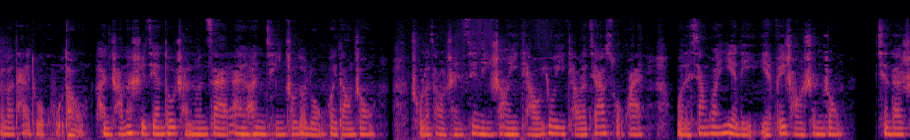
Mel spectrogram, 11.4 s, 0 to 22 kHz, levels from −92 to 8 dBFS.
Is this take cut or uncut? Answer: cut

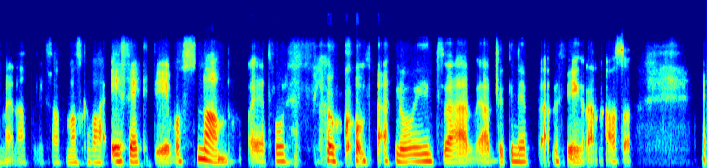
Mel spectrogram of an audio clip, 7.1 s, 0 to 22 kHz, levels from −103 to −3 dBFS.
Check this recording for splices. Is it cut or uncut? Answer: uncut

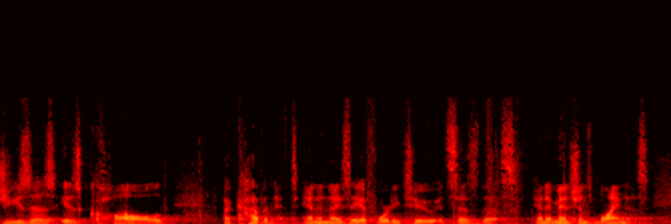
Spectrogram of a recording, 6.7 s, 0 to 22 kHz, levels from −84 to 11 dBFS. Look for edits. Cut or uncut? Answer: uncut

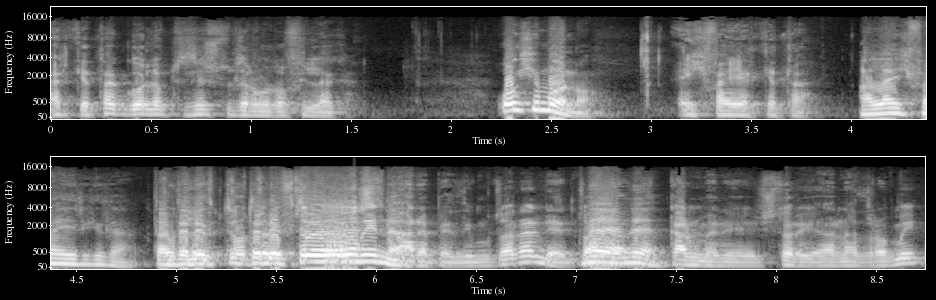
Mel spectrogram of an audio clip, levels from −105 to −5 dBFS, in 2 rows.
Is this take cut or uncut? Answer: uncut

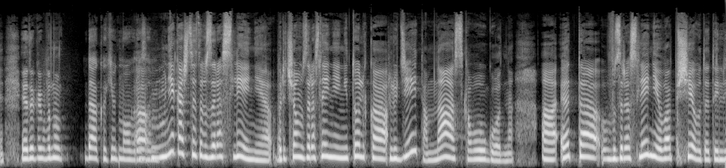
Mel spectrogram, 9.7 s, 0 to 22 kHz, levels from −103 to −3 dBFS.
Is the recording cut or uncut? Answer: cut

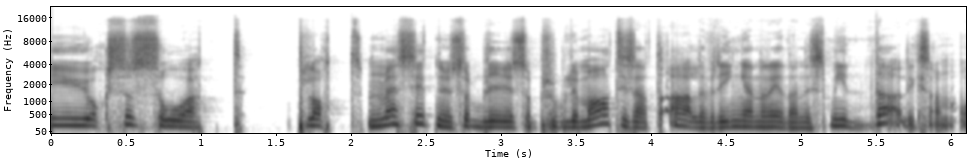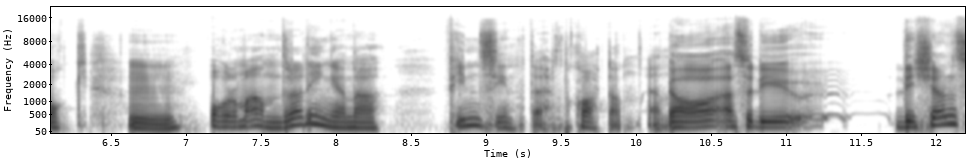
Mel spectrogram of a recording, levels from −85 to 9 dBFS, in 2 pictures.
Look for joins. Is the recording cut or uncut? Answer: uncut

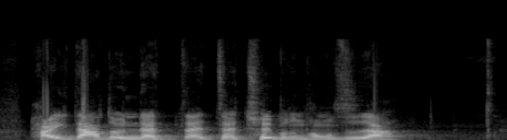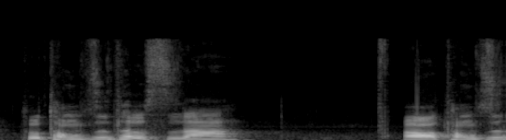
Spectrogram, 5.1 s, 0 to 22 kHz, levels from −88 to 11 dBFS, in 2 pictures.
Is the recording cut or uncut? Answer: uncut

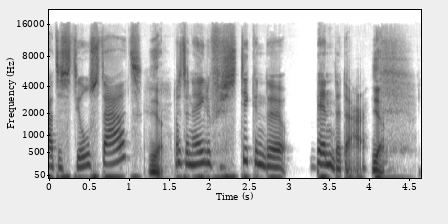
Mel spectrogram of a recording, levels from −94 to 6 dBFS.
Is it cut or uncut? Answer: cut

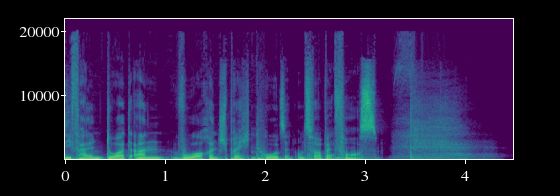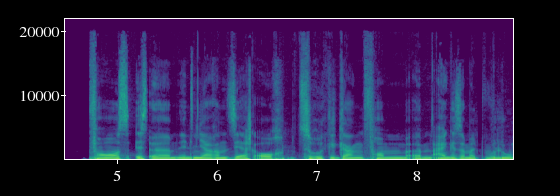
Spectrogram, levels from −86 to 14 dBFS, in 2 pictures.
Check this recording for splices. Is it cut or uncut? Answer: cut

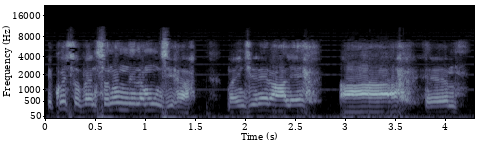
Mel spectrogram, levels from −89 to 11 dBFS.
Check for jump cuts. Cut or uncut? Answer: cut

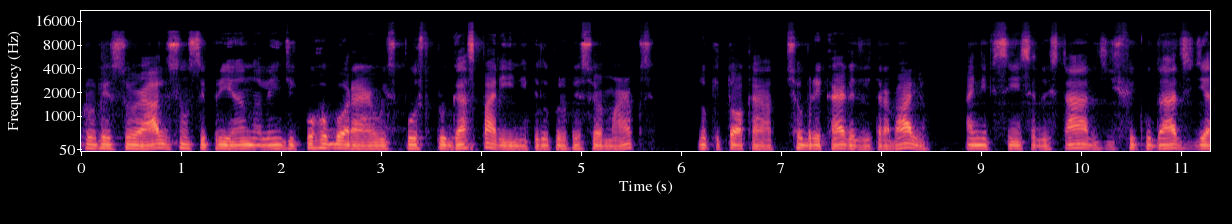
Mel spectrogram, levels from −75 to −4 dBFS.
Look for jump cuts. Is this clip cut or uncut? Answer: uncut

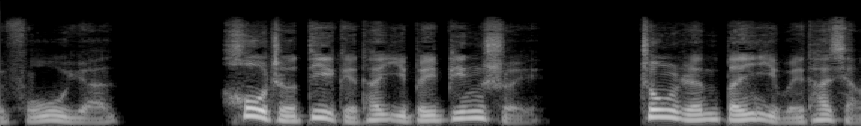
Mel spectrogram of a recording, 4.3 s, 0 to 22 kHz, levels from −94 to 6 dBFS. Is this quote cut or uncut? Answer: uncut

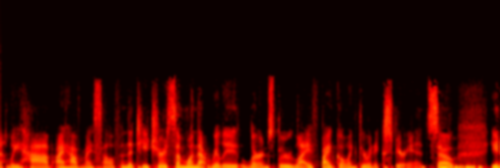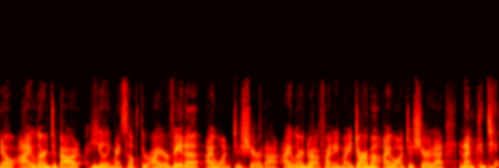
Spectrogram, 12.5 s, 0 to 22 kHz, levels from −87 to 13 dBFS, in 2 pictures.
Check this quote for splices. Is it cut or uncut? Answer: uncut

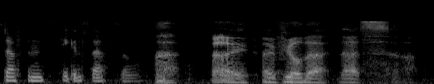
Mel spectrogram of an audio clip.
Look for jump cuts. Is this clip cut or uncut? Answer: cut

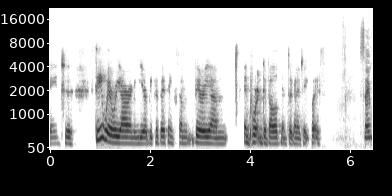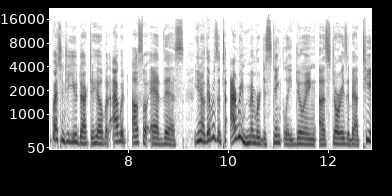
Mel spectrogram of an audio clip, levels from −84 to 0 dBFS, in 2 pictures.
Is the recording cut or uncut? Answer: uncut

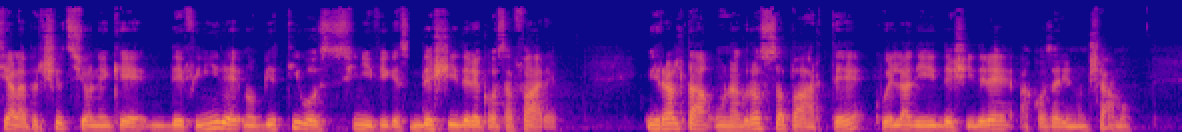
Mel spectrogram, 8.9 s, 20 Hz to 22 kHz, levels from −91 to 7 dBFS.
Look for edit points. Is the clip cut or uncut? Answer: cut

